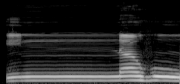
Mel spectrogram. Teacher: نون پر تشدید ہے، گنہ کریں گے، آواز کو ناک میں چھپائیں گے،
